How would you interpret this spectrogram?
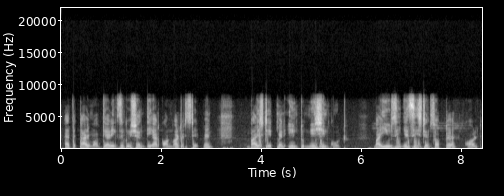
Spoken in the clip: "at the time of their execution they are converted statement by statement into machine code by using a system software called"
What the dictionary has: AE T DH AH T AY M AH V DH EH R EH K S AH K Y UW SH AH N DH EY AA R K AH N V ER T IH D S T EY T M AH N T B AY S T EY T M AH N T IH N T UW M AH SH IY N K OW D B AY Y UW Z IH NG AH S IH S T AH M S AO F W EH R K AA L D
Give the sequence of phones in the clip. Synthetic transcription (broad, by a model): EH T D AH T AY M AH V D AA R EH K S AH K Y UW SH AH N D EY AA R K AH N B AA T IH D S T EY T M AH N T B AY S T EY T M AH N T IH N T UW M AH SH IY N K OW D B AY Y UW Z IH NG AH S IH S T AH M S AO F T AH R K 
